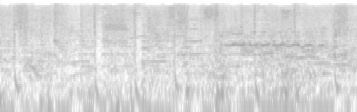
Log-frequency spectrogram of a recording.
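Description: Horses whinny in the Conan Exiles video game, several short neighs repeating over a dense, busy background with hoof clatter, moderately loud.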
